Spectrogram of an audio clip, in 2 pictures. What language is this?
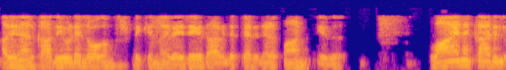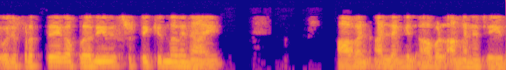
Malayalam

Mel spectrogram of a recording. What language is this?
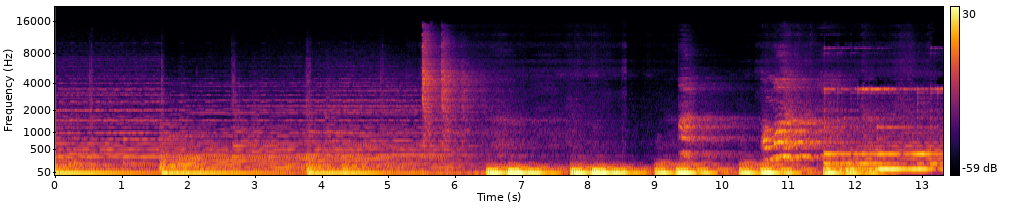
Malayalam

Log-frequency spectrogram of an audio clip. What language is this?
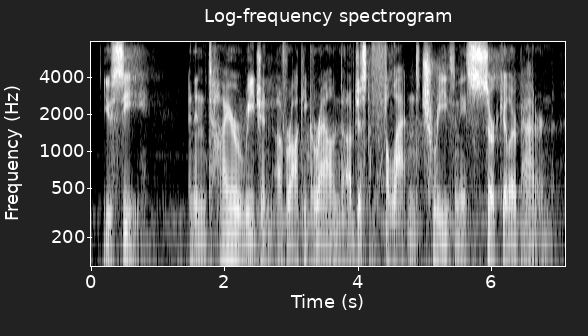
English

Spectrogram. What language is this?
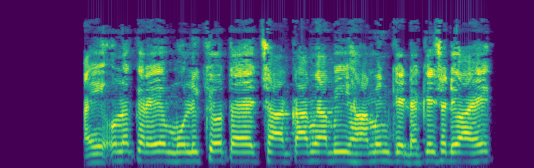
Sindhi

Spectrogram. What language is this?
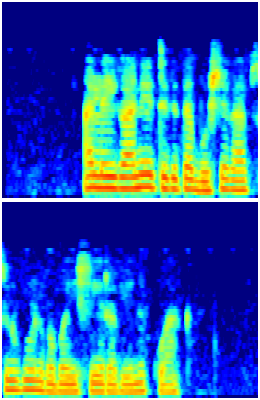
Kalenjin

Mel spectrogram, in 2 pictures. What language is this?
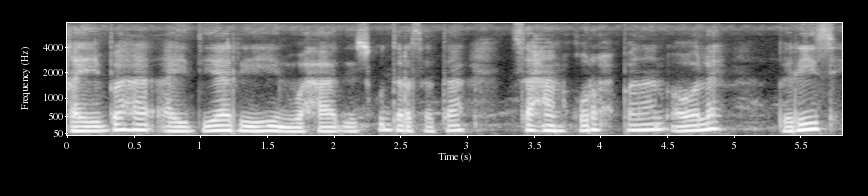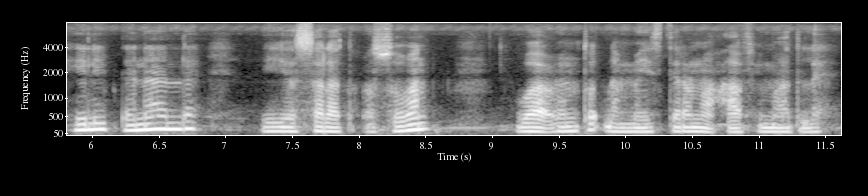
Somali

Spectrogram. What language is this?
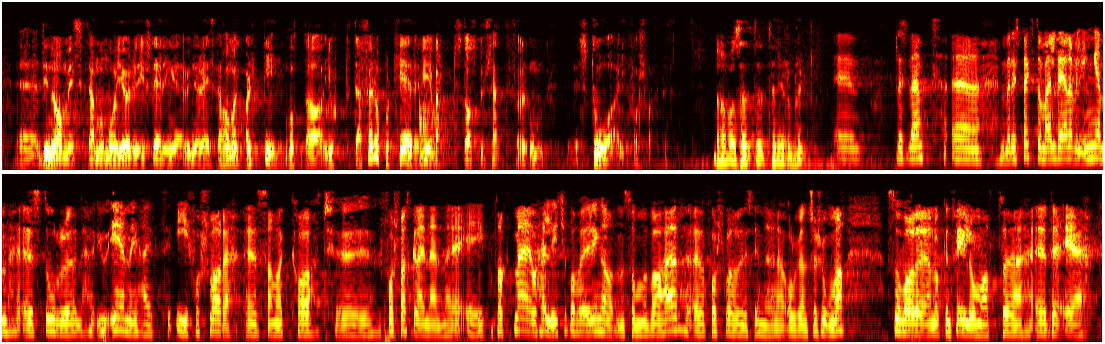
Norwegian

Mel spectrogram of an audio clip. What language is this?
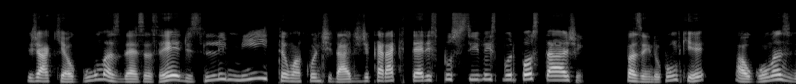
Portuguese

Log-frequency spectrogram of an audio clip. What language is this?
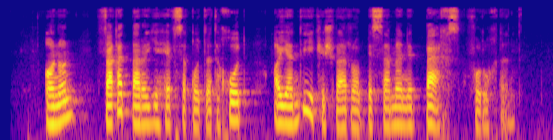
Persian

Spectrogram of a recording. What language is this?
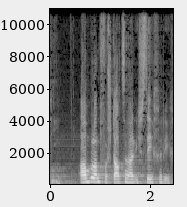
Swiss German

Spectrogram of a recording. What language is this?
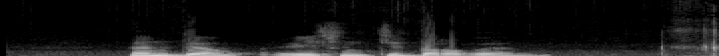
Kabyle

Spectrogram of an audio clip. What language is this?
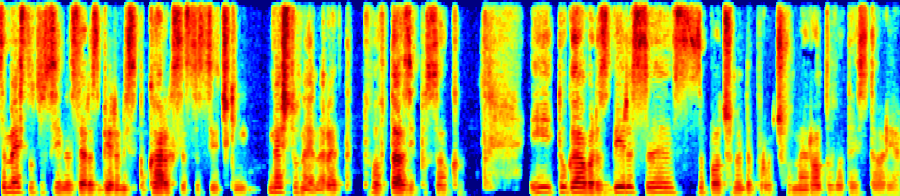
Bulgarian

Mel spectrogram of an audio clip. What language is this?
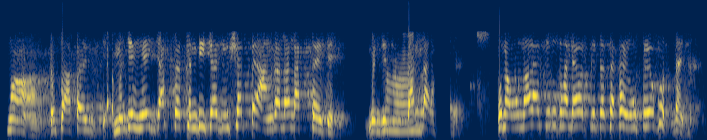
Marathi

